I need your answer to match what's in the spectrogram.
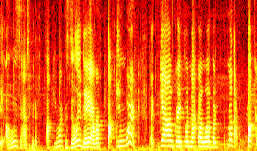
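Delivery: high, animated kids' cartoon-character voice. Retelling what a man said at a mall Santa event, in the SpongeBob voice. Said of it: "and then the SpongeBob voice, he was like".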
